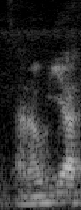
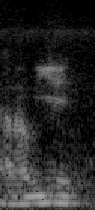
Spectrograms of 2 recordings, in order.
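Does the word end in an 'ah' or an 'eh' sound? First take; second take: ah; eh. First: The word ends in a plain 'ah' sound. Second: The word ends in a tilted 'eh' sound.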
